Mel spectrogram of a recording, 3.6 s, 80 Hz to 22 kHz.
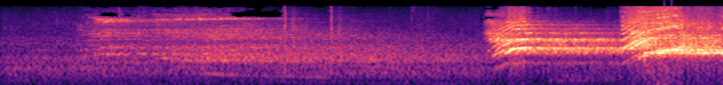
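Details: Belugas Gray, Mirai and Niko in a training session at Nagoya Port Aquarium, 16 December 2018. A thin high steady tone comes first, then two loud buzzy harmonic calls that sweep upward and hold, about a second apart, in an echoing hall.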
